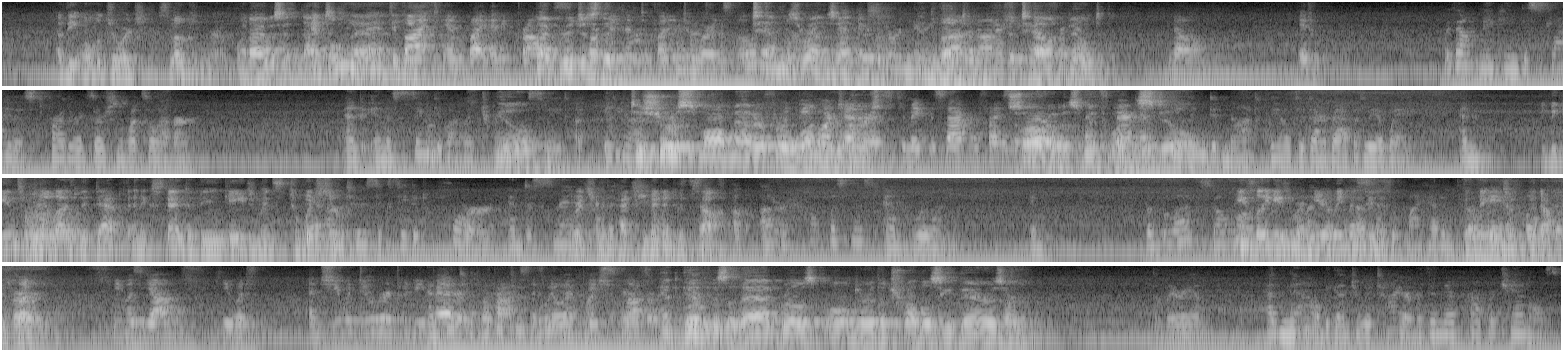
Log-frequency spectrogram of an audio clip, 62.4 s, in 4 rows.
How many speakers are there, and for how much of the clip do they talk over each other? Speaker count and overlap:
4, about 37%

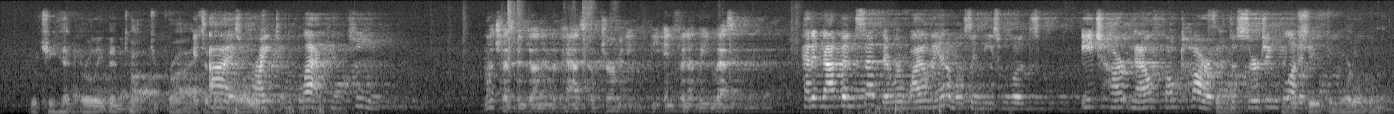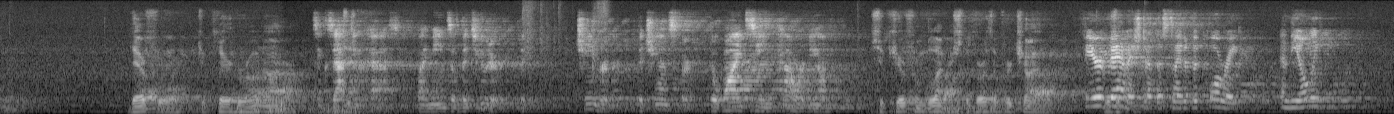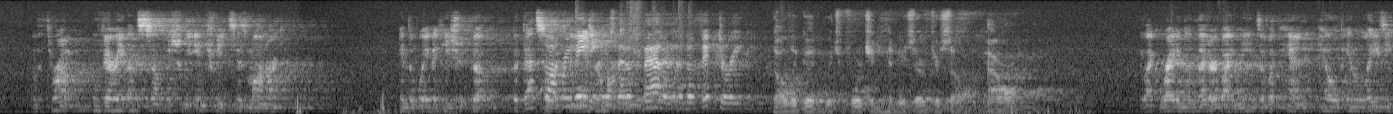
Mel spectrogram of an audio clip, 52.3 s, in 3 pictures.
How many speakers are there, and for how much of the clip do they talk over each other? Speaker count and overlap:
3, about 9%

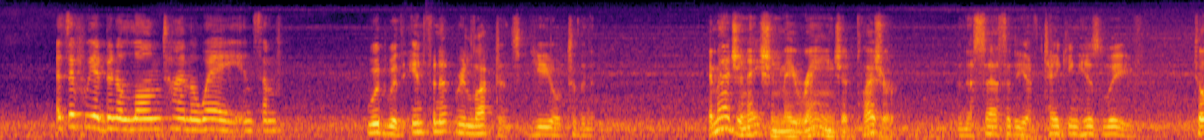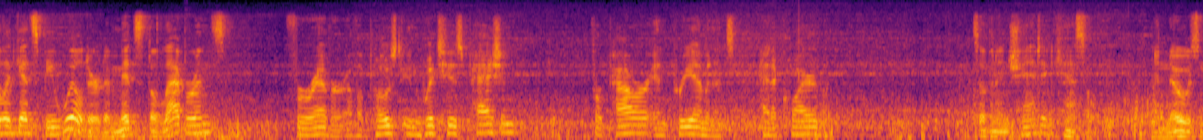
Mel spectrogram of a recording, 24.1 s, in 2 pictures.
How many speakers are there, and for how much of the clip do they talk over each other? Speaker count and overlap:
3, no overlap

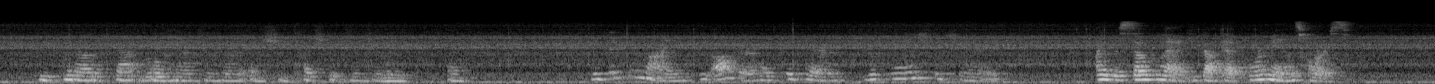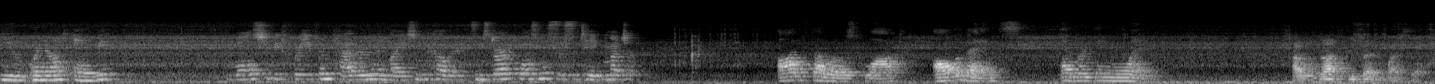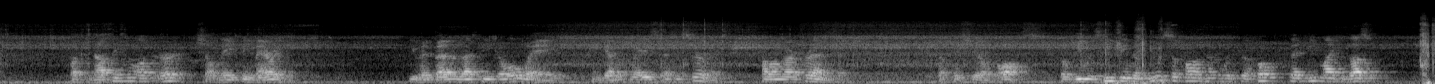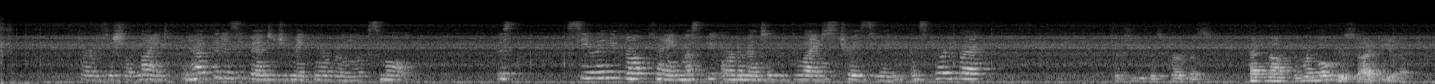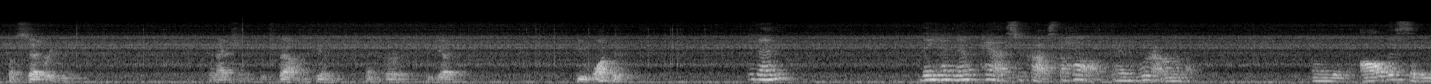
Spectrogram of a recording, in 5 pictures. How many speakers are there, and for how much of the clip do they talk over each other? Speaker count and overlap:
6, no overlap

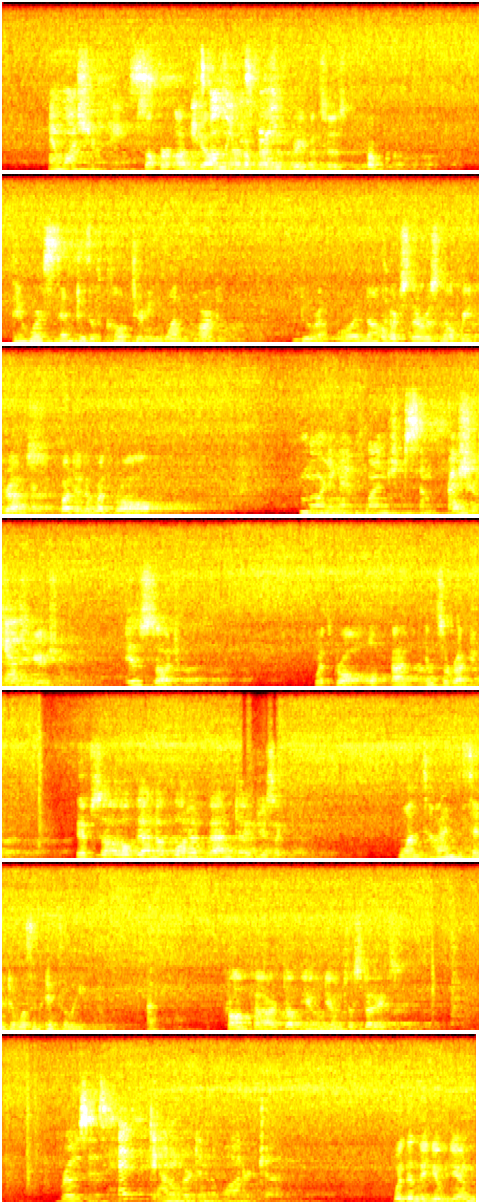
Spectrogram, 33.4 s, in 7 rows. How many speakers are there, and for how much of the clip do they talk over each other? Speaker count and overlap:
3, about 11%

